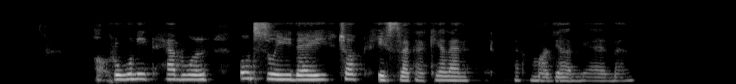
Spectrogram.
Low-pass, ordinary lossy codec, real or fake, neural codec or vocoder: 7.2 kHz; MP3, 48 kbps; fake; codec, 16 kHz, 1.1 kbps, Voila-Tokenizer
